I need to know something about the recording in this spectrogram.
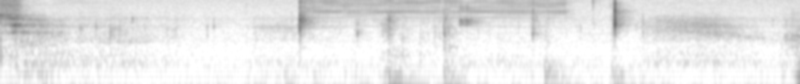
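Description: Scattered light clicks and knocks of a LiPo battery being handled and plugged into the racing quad's power lead. About midway, a faint high electronic whine lasts for roughly a second and a half as the quad's electronics power up.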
